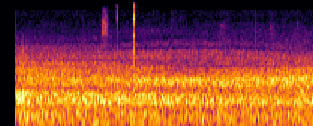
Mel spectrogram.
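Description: Steady outdoor background noise, an even rumble and hiss, with a few faint high chirps about a second in.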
